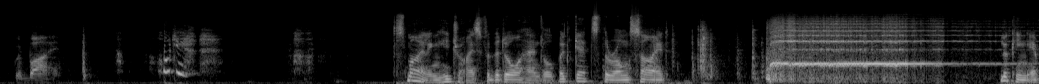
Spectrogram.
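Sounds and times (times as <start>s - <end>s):
speech: 0.2s - 0.7s, 4.0s - 6.9s, 10.0s - 10.3s
shrill train whistle: 7.7s - 10.3s.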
